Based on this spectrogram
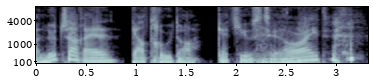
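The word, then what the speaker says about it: Lutsharel Geertruida: In this episode, you learn how we pronounce the name of our latest Dutch edition. So it's now Lucharel Gertruda.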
